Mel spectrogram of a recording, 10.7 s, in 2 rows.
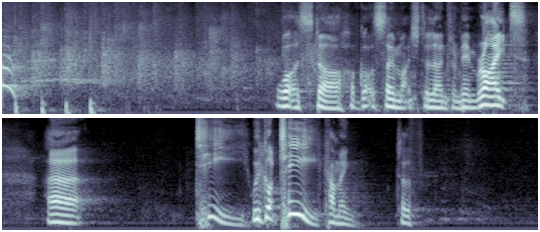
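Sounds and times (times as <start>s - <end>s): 
round of applause: 0.0s - 3.4s
speech: 2.8s - 6.2s, 7.3s - 9.6s.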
